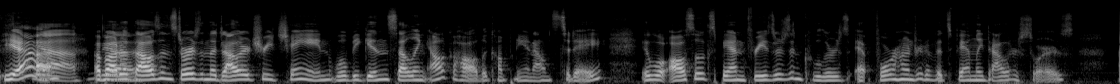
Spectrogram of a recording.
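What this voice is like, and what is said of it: Hoarse, tired voice. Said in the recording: “I'm saying that with a hoarse voice and still exhausted”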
